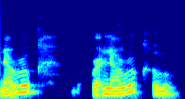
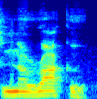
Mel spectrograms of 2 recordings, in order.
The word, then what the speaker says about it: Naraku: Naruk, I can never pronounce the name. Naruku. J News, help me out. It's Naraku. Naraku.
